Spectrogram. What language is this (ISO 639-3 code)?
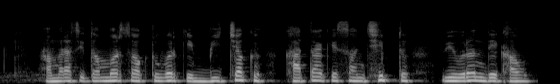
mai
